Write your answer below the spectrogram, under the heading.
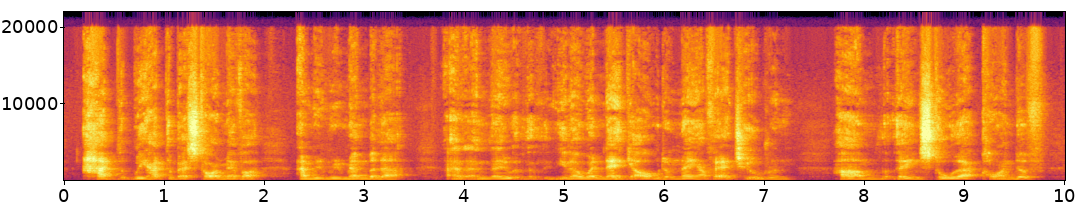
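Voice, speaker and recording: A man's fairly low voice at a moderate pace with fairly even intonation, amid noticeable background noise and audible room echo. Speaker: sports coach. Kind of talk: live talk show monologue. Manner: halting, many fillers.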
